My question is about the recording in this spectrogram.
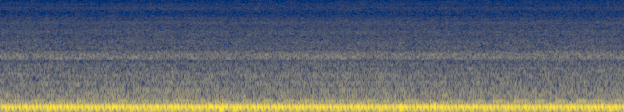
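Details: Dodge Dakota just after engine replacement, at normal running temperature: steady, even low idle rumble with no knocks, misses or ticks; normal idle, though idle is said to sit slightly high.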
